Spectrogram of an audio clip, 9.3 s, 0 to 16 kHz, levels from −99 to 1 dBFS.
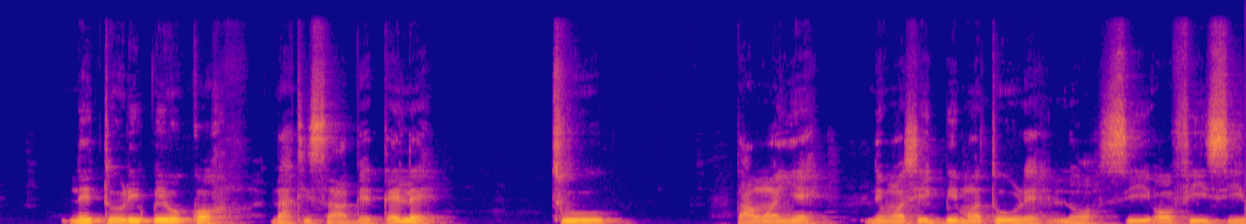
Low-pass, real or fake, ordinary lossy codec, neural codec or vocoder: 14.4 kHz; real; none; none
